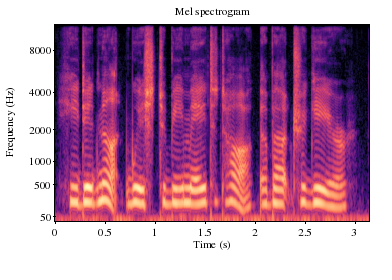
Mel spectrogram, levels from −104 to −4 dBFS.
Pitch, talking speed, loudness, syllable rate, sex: 205 Hz, 210 wpm, -17 LUFS, 4.7 syllables/s, female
